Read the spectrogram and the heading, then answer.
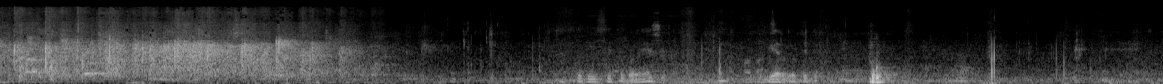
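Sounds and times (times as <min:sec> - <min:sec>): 
audience applause: 0:00.0 - 0:04.4
speech: 0:05.8 - 0:08.8.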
